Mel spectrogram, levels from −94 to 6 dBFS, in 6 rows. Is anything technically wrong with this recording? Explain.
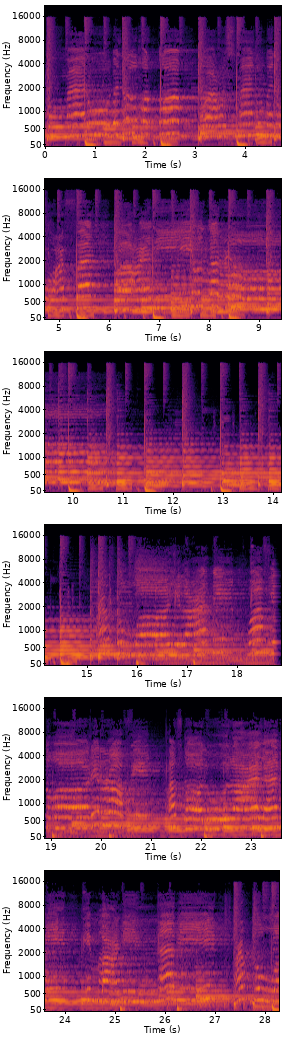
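Yes. From 18.73 to 18.91 s there is a long network dropout. The audio likely stopped arriving, so the last sound stretches into a fading buzz, then resumes with material missing. A brief packet glitch would sound like a click instead.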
